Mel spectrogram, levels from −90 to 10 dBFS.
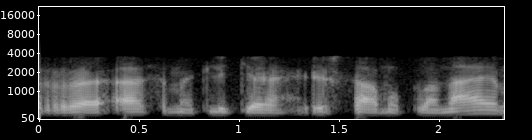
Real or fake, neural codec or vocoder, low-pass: real; none; 3.6 kHz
